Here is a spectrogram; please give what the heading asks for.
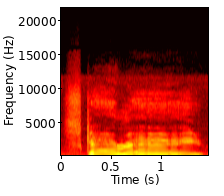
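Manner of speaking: very high, loud drawn-out squeal; hammed-up shriek of fright; playful scream, stretched out long; mock scared cry. Jokes about creepy low flying.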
